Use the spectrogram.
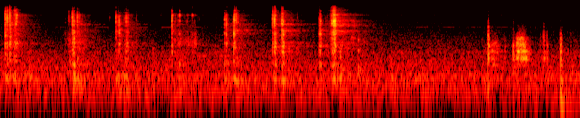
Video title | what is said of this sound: Aldi BBQ Smoked Flavor Meatloaf Ninja Speedi Cattleman's Ranch Meat Loaf | listen how crispy it is already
